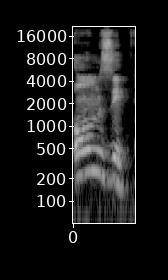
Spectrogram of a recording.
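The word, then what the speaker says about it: eleven: O número 11, 11, 11. O E é um pouquinho mais fechado, como se fosse um I.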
